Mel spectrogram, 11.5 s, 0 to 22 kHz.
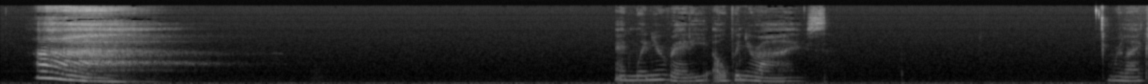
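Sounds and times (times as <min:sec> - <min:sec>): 
deep breath out during a guided relaxation exercise: 0:00.4 - 0:02.6
speech: 0:06.2 - 0:08.3, 0:11.1 - 0:11.4.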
